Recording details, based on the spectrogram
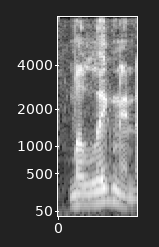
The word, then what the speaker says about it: Malignant: Maligant? Is that how you pronounce it? – Why are you asking me? – I didn't go to school. JK, I did. – Maligant. No, it's called Maligant. Pronunciation. Malignant. I think that's what it is. Yeah. – Oh, malignant.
